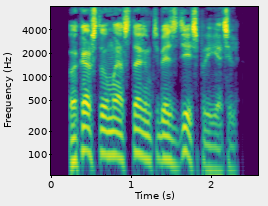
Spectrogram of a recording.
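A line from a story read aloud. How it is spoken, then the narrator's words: Dry, curt. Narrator (Russian): сухо добавил Барак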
